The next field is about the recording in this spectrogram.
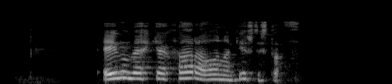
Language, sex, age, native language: Icelandic, female, 40-49, Icelandic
